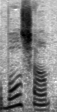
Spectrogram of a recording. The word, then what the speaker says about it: Beauchamp: And with us today, we have paranormal investigator, author, and public speaker, Nicole Beauchamp.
